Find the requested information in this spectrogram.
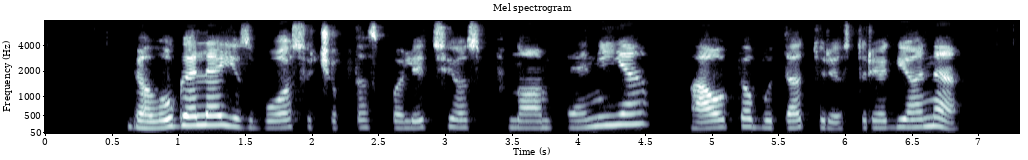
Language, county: Lithuanian, Vilnius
